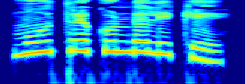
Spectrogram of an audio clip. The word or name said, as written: ಮೂತ್ರಕುಂಡಲಕ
